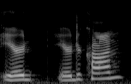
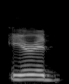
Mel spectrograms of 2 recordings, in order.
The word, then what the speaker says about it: Iridikron: Is it Iridikron? Iridikron.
